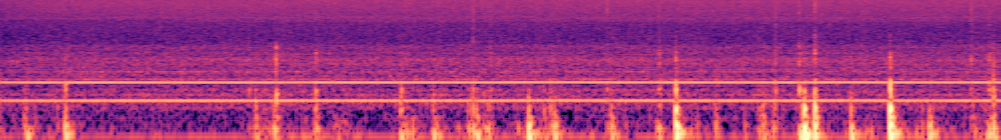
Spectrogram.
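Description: Faint, irregular keystrokes and clicks on a computer keyboard, scattered short knocks with longer gaps between them, over a steady low hum.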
